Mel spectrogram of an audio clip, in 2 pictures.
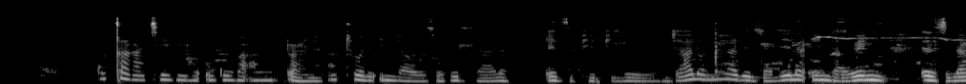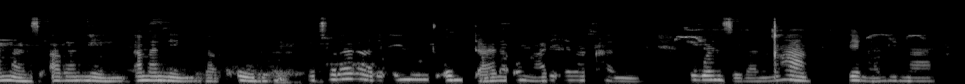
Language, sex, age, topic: North Ndebele, female, 25-35, health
